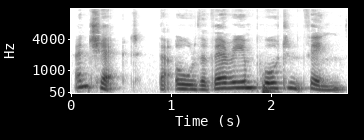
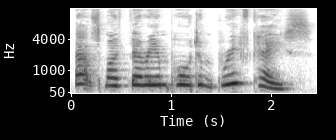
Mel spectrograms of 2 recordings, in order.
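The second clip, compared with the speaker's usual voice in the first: much higher, louder pleading call; high loud plea; 11 semitones higher, 5 dB louder than usual. A narrator's reading. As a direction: shout after the cart, desperate. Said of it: "called Mister Brown".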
